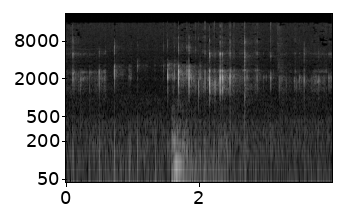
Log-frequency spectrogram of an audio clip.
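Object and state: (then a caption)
Plastic articulated fidget toy, tapped and scratched. Long manicured nails tap and scratch along the ridges of a handheld rainbow articulated slug fidget toy, made of hollow, jointed, rigid matte plastic segments that are likely 3D-printed. Many quick, dry, bright clicks ring out in an irregular patter, with a denser burst of scraping taps around the middle that adds a low rumble.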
